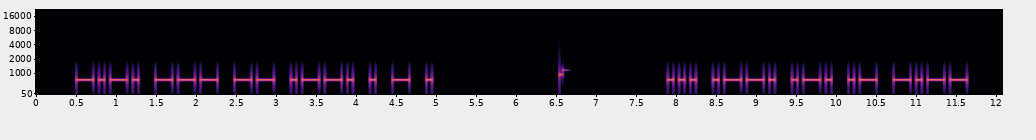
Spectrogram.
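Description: Morse code practice of common English words (the top 1751–2000 words), sent at about 17 words per minute: a single steady mid-pitched tone keyed into quick short and long beeps, in two runs split by a silent pause and one brief click.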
